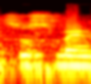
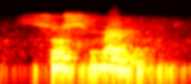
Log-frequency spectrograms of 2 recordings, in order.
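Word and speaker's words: Sussman: तो नाम आता है फिर एक जॉयल सुसमैन का। जॉयल सुसमैन, ससमैन, जिस तरीके से आपको प्रोनाउंस करना उस तरीके से कीजिए, बट आपको लिखा सही होना चाहिए।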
